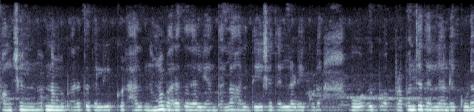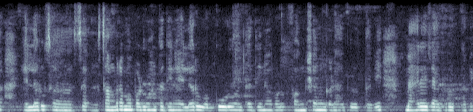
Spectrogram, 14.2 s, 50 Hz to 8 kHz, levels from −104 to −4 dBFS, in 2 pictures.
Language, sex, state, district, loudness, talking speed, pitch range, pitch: Kannada, female, Karnataka, Gulbarga, -22 LUFS, 105 wpm, 215-230 Hz, 225 Hz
